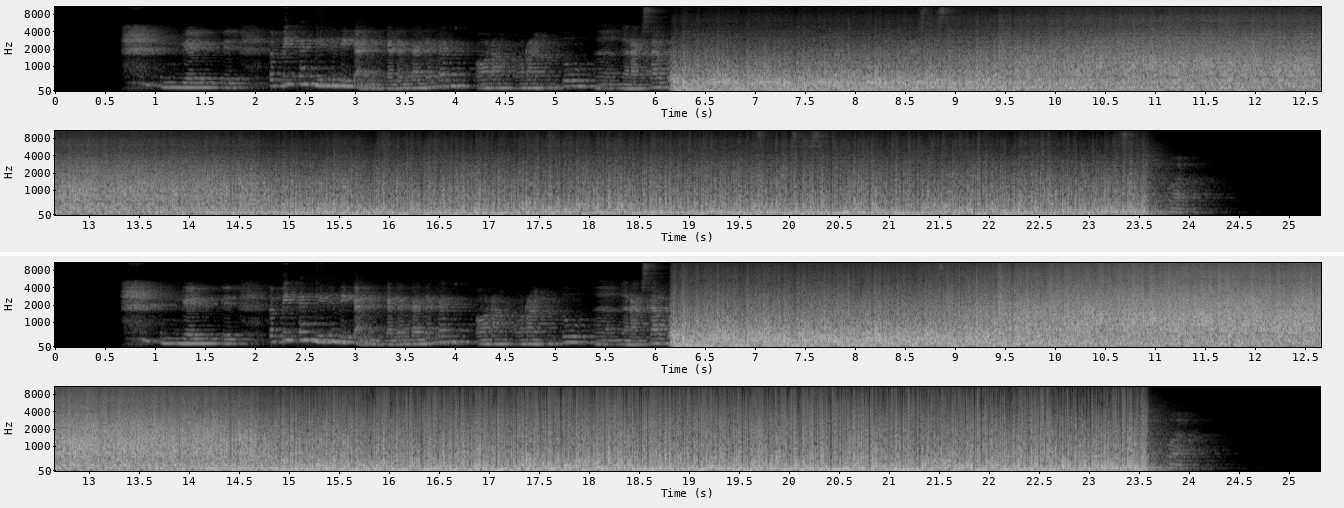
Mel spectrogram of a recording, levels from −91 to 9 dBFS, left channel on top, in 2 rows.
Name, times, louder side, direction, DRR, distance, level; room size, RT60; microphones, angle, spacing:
voice 1, 0.6-6.5 19.3-20.7 21.3-23.9, right 1 dB, 30° right, -2 dB, 4.9 m, -46 dB
sound 1, 6.1-23.6, right 5 dB, 90° right, 0.5 m, -24 dB
10.0 x 9.8 x 9.5 m, 1.0 s
head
